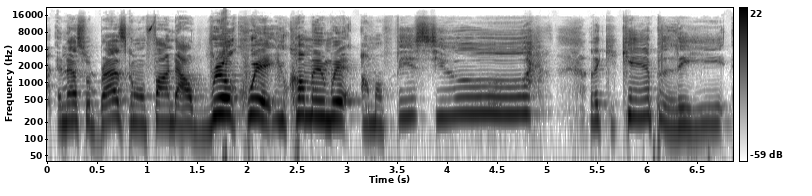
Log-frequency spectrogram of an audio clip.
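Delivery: high, loud taunt; triumphant, hammed-up shouting; bellowed mock threat. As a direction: draw out the last word of the threat. Boasting threat at imagined Brad.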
